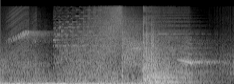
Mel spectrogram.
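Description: A magic spell bursts with a bright shimmering whoosh.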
